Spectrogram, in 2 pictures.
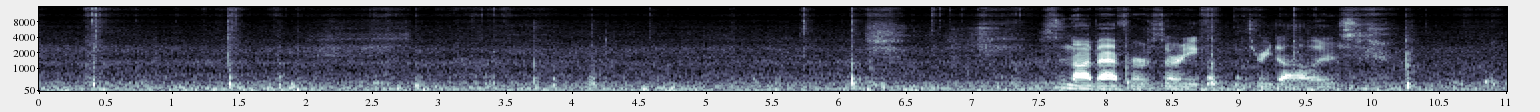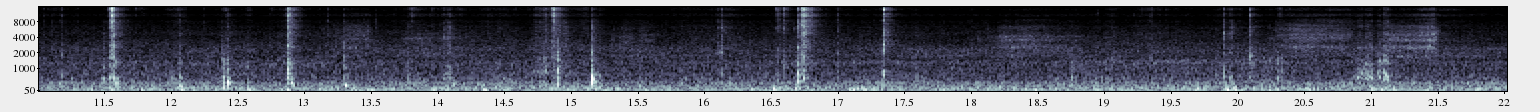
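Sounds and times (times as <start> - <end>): steady low hum: 0.0 - 22.0
clicks and knocks of handling: 2.8 - 4.7, 8.1 - 9.6, 10.2 - 15.4, 16.0 - 17.5, 18.7 - 21.2.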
